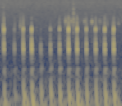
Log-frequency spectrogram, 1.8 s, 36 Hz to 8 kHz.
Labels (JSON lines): {"label": "biophony, knock", "recorder": "SoundTrap 300"}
